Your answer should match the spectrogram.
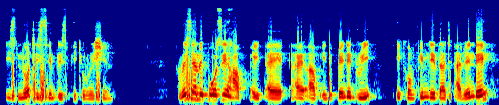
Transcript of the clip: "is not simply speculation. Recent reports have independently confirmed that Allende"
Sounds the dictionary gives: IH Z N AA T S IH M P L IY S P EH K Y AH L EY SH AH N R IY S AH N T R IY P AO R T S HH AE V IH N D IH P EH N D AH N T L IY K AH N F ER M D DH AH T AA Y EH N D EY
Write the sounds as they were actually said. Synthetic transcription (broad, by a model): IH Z N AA T S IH M P L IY S P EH K Y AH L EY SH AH N R IY S AH N T R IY P AO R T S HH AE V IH N D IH P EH N D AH N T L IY K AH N F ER M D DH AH T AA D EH N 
